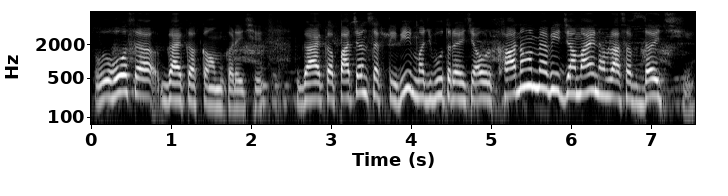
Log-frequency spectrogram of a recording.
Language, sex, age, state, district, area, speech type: Maithili, female, 45-60, Bihar, Purnia, rural, spontaneous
